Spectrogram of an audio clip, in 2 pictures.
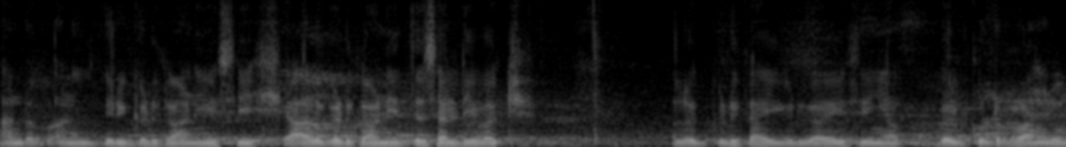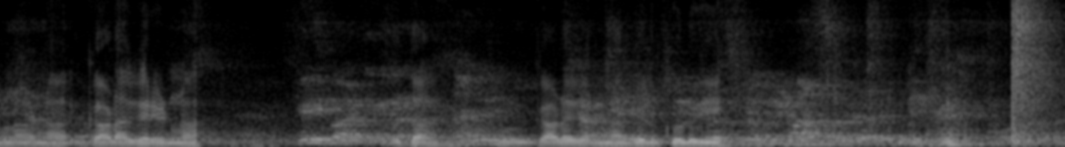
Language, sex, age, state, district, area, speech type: Dogri, male, 18-30, Jammu and Kashmir, Kathua, rural, spontaneous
